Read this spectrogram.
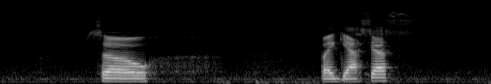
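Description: A young man makes loud, drawn-out vocal sounds close by.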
